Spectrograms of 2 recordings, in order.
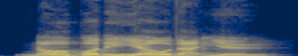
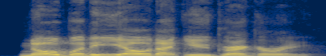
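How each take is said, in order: First: Loud retort. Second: Higher, louder retort at a viewer. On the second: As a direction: snap back loud and high. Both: Real, not acted. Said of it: "I've not disagreed with you once today".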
